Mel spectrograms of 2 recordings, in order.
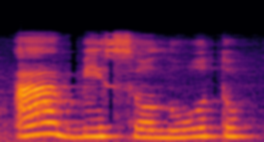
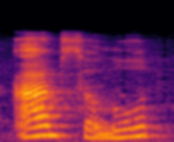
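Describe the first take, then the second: First: A vowel is inserted between the b and s. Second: No vowel is inserted between the b and s. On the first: This is an informal spoken variant. "a forma variante oral" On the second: This is the formal standard form. "a forma culta"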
